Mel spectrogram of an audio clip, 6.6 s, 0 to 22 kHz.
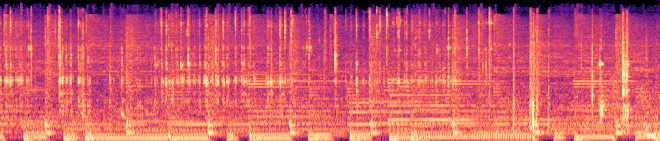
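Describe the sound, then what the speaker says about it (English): A worn rear wheel bearing on a 2005 Suzuki Swift grinds and clicks as the jacked-up wheel is spun by hand, a close rough rumble with ticking mechanical rattles. "You can hear the noisy bearing when we spin it."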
